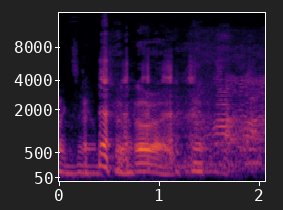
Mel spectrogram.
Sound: laughing

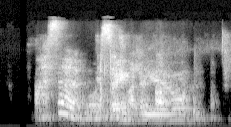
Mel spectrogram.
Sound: applause

